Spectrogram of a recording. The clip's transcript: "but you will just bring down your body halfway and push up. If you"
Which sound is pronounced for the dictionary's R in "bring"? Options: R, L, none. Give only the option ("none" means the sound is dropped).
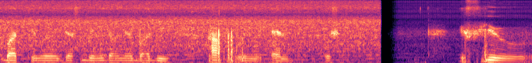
none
